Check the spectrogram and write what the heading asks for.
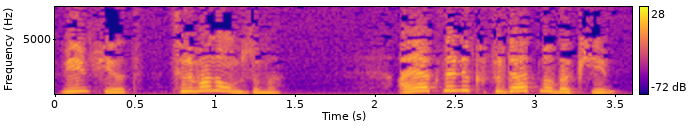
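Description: A woman's voice: high voice, animated, unhurried, no room sound, pitched above the performer's own voice. A woman voicing a worried, determined mother of a poor family, urgent and commanding, on a dull, dry recording.

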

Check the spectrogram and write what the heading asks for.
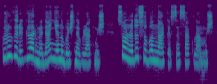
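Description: Woman audiobook narrator, higher voice, dry close sound, steady first-person storytelling. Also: normal speed, dry recording. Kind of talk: scripted narration of a novel.

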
